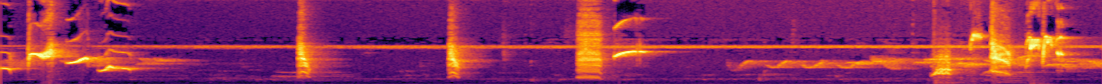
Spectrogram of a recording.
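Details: Rival-seeking song of an Oriental magpie-robin, meant to provoke quiet birds into singing: a burst of whistled warbles, then isolated sharp chip notes every second or so, ending in a rapid, rising whistled run, with a constant high tone behind.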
